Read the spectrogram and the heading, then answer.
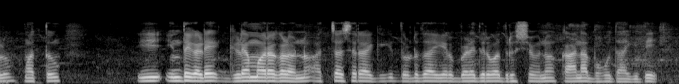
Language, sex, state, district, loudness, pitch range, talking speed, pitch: Kannada, male, Karnataka, Koppal, -17 LUFS, 145-160 Hz, 95 wpm, 150 Hz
